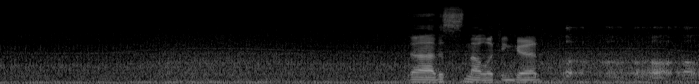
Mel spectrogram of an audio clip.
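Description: A tractor engine rumbles steadily at idle.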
